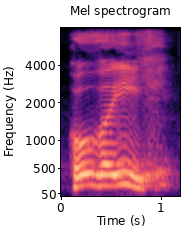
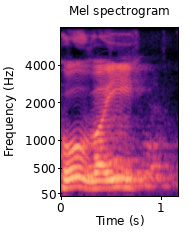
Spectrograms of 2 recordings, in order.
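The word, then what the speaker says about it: होवै: जी application खोलो, ईअं हो वई, ठीकु आहे। असां कई पढ़ंदा आहियूं होवी, होवी न आहे, हो वई, ववे सां मुक्तो जेको आहे उच्चारण थींदो, वई।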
